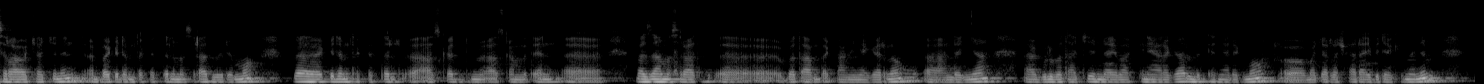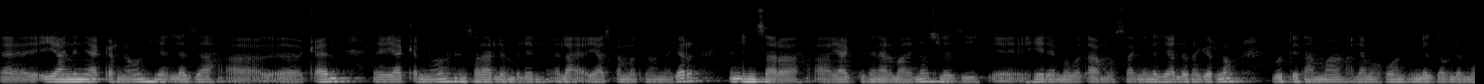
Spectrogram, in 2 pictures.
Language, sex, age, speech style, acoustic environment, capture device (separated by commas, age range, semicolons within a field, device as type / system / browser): Amharic, male, 25-34, happy; relaxed; excited; focused, silence, mobile / Linux / Chrome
